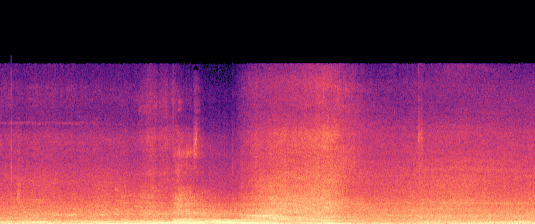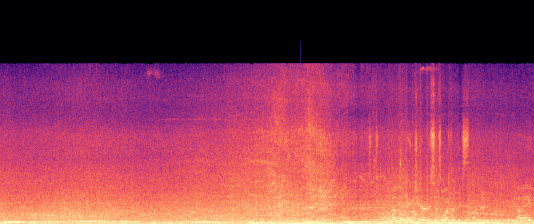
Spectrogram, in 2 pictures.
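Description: Supercar engines accelerating past in street traffic, their pitch rising and falling. There is one main pass a few seconds in, and a louder one near the end.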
